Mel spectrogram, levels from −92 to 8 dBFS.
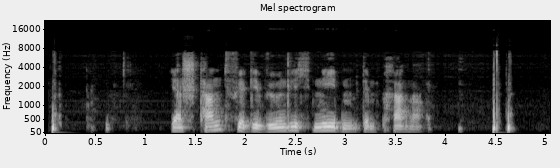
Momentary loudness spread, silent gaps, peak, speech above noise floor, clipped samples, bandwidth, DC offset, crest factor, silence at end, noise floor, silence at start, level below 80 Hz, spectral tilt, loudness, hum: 10 LU; none; -2 dBFS; 35 dB; under 0.1%; 7.6 kHz; under 0.1%; 18 dB; 0.35 s; -54 dBFS; 0.05 s; -52 dBFS; -6.5 dB/octave; -20 LUFS; none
